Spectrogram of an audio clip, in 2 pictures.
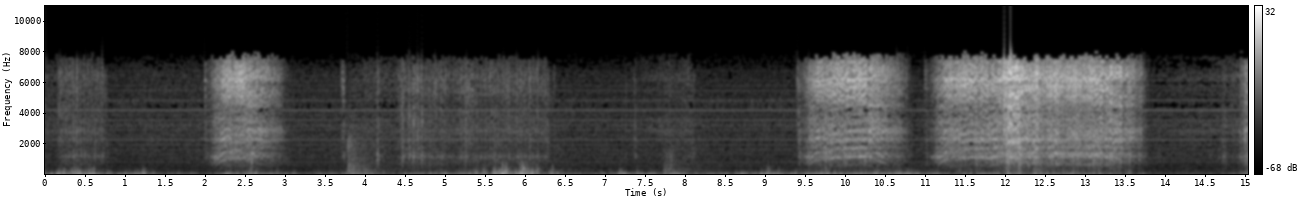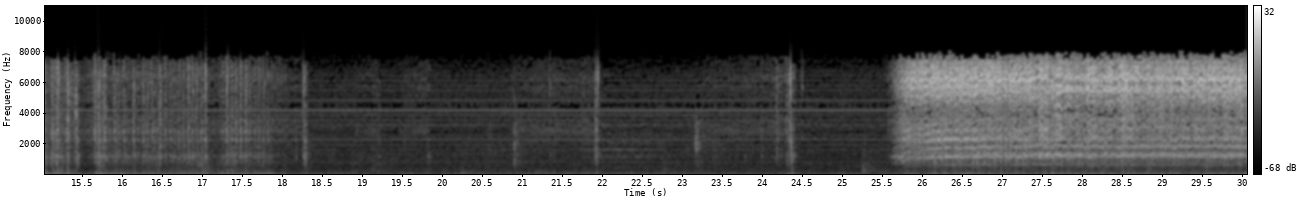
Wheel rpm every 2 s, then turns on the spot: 10, 30, 20, 10, 20, 80, 130, 10, 20, 0, 0, 0, 20, 150, 160.
4-6 14-18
